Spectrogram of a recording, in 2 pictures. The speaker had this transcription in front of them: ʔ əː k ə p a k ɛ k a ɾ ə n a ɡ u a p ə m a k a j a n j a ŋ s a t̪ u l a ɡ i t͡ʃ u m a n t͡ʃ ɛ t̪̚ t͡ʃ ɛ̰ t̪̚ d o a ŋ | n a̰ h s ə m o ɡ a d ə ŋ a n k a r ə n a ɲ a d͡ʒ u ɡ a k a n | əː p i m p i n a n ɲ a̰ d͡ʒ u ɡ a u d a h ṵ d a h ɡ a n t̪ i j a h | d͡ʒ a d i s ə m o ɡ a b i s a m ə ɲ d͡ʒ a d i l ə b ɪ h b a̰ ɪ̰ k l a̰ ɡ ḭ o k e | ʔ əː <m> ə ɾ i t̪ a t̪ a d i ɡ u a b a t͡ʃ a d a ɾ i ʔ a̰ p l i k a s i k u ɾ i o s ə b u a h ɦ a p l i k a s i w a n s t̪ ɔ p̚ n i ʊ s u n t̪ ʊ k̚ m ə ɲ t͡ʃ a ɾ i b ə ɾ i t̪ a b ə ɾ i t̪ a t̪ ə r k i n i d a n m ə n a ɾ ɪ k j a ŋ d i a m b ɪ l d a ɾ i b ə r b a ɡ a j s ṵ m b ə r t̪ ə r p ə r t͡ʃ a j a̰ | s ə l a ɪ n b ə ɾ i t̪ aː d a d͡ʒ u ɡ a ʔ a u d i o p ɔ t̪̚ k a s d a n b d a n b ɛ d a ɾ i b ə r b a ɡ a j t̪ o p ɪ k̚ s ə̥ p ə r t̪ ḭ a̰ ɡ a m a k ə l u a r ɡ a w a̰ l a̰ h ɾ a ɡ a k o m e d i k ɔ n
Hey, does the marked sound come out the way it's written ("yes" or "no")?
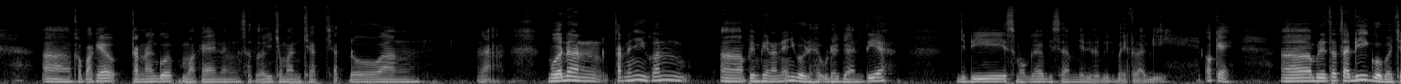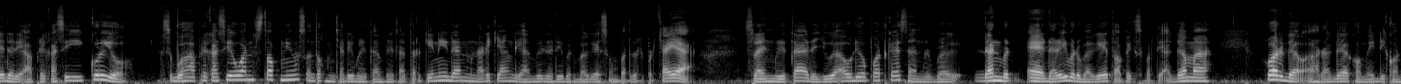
no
